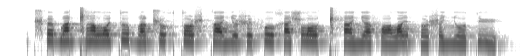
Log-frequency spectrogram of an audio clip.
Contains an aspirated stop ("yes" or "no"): yes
